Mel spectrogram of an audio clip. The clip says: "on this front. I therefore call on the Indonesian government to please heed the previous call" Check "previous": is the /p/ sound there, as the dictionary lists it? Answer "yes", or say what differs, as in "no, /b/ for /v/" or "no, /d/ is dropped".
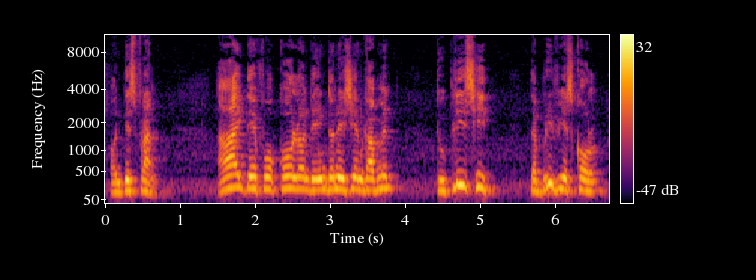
no, /b/ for /p/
